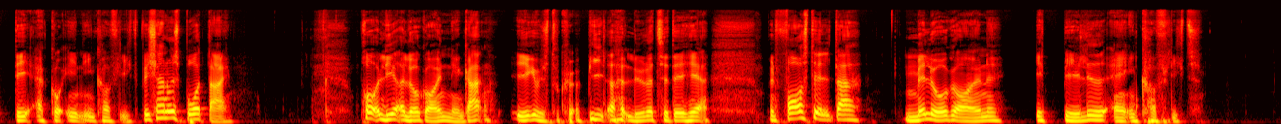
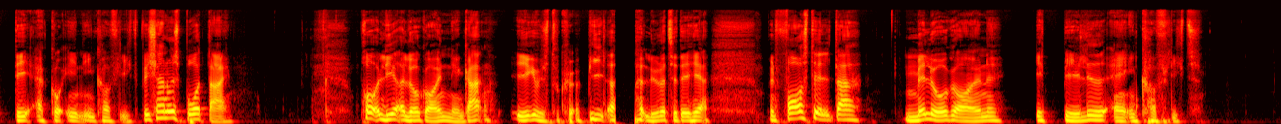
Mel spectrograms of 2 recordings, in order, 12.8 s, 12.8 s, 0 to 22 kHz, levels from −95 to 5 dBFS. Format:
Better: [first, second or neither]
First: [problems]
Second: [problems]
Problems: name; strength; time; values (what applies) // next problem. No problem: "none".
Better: first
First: none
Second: audio freezing; at 6 s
